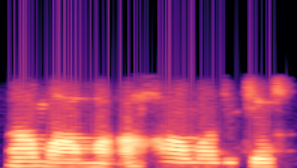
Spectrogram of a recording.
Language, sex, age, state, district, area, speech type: Tamil, female, 18-30, Tamil Nadu, Chennai, urban, conversation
